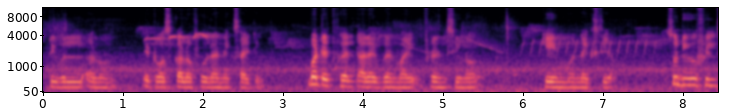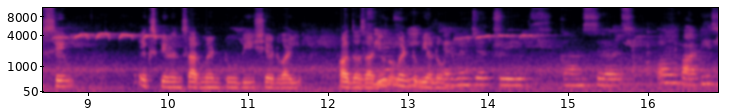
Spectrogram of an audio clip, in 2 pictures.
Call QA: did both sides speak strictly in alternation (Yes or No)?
No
